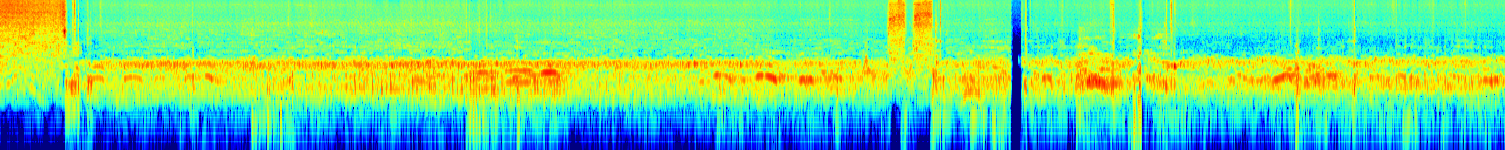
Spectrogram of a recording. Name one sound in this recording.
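Water gurgles and rumbles, muffled as if heard underwater.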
